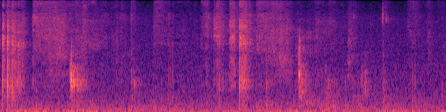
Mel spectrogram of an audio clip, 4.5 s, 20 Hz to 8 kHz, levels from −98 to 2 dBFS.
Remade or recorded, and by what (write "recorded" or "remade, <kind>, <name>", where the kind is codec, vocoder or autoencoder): recorded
